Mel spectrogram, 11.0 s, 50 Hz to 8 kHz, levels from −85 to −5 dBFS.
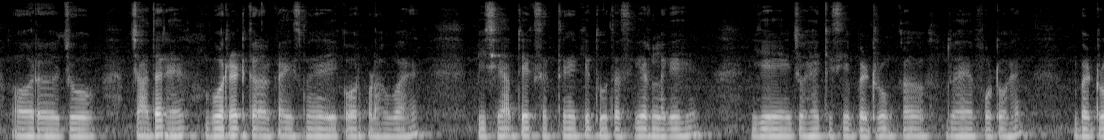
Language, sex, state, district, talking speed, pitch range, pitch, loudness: Hindi, male, Uttar Pradesh, Jalaun, 195 wpm, 105-110 Hz, 110 Hz, -29 LUFS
